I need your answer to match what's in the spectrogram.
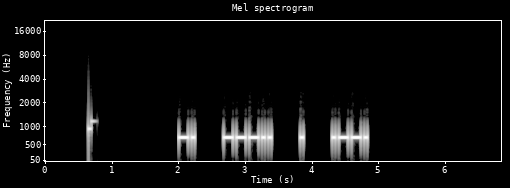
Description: Morse code, heard as a keyed tone, about 25 wpm, spaced as for 14 wpm, 700 Hz. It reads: N8EP
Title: USA Call Signs - 4 Characters - 3x Character Spacing - 25wpm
